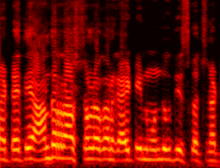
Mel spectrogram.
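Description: Only speech: a man talking continuously, with no other sound.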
